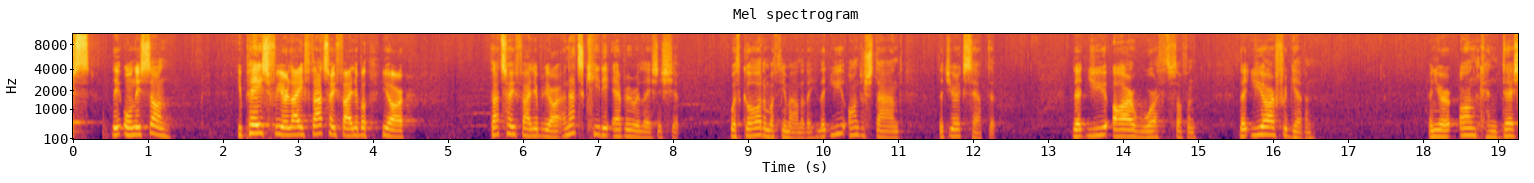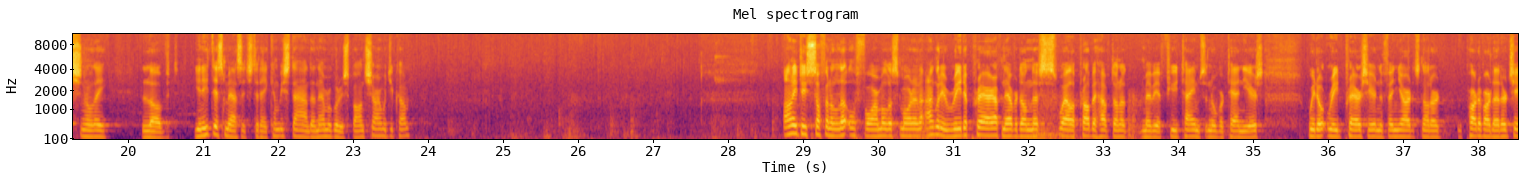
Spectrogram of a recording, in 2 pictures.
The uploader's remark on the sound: Recorded on 26th June 2016 at our Sunday Celebration held at Dungannon Integrated College.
